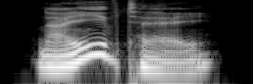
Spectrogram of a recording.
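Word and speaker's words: naïveté: These four syllable variants are illogical and erroneous. Naivete combines naive and te, and standard word division calls for three syllables, naive te. Don't add a spurious fourth syllable. It is acceptable to stress the middle syllable, naive te, but the weight of authority favors the primary accent of the final syllable, naive te, which should rhyme with day, never with t.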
